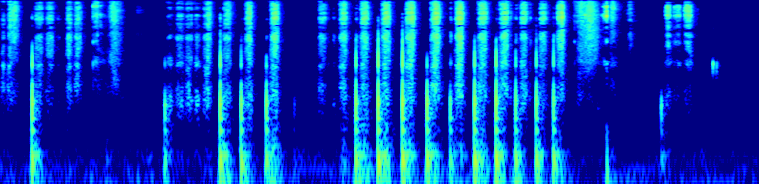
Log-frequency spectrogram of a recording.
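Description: An HB wooden pencil held in the fingers draws short strokes on the eye area of a drawing on a flat sheet of white drawing paper resting on a hard surface. The graphite tip makes a quick, uneven series of dry, bright scratches, each stroke stopping abruptly, with brief pauses between bursts.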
